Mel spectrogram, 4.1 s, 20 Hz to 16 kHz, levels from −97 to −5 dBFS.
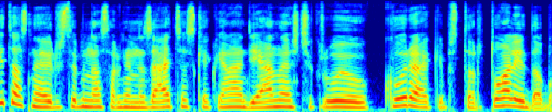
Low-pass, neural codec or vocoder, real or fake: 14.4 kHz; none; real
